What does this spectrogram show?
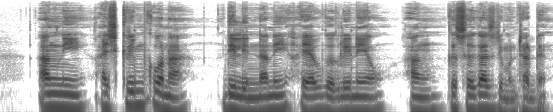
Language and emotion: Bodo, sad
